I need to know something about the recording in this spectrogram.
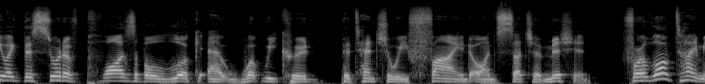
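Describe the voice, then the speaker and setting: A man's voice: mid-range voice, a bit bright, no room sound. Man hosting in a dry, close recording. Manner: enthusiastic, informal. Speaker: podcast host. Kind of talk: casual solo podcast commentary.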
